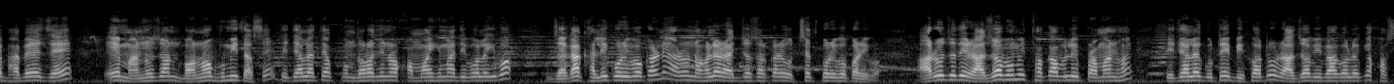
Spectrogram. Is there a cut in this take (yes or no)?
no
